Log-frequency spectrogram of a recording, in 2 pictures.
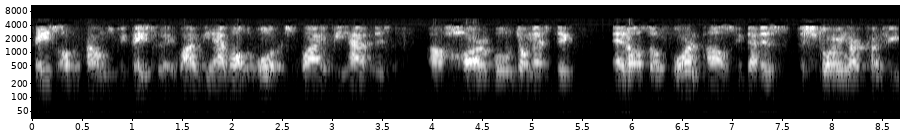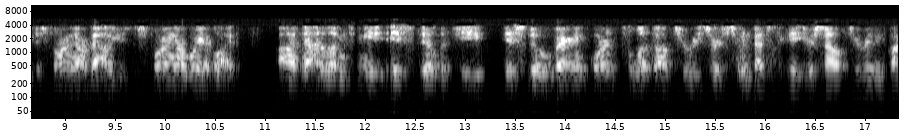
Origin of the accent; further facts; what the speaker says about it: Brooklyn, New York, United States; an incident when I was a teenager growing up in Brooklyn.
